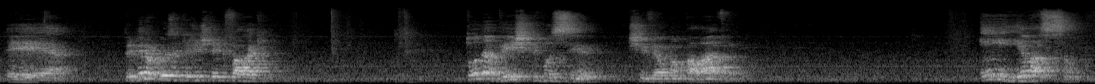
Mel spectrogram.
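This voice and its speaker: A man's voice: medium pitch, a little hiss or hum. A Brazilian man teaching a Portuguese grammar lesson for exam prep, patiently checking in with his students as he explains. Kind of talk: classroom lecture explaining grammar. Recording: echoey room, voice from a distance.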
